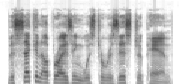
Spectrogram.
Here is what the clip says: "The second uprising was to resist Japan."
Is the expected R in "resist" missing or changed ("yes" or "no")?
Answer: no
